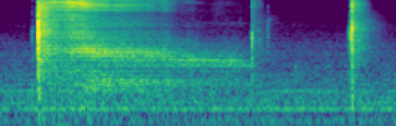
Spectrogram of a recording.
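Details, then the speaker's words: A loud sharp click as an Emgality (CGRP) monthly migraine-prevention auto-injector fires into the thigh, then two fainter clicks as the needle retracts and the self-injection completes. "So, it pushed it down and you heard the click when it brought it back up. So, it is done."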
